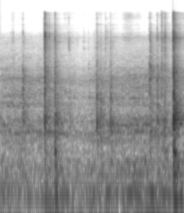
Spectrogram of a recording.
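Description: Quick bursts of keystrokes on a computer keyboard while code is entered, a few separate taps and short runs of clicks, close and clear with no talking.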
